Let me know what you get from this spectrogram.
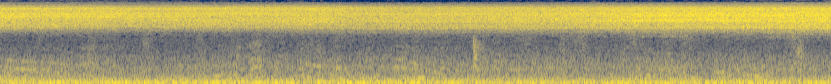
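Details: Cicadas in a midsummer forest at Hanbat Arboretum in Daejeon, South Korea: a dense, steady high-pitched hiss-like drone, unbroken throughout and slightly swelling toward the end, with faint low rumble beneath.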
